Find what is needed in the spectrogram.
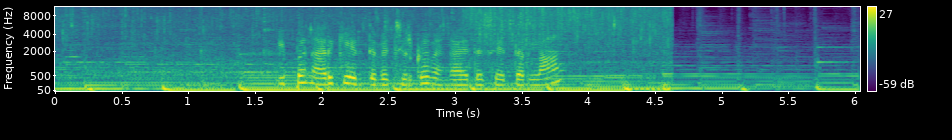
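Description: Chopped onions sizzling as they go into hot oil in a steel pressure cooker; the sizzle cuts off suddenly about three-quarters of the way through.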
